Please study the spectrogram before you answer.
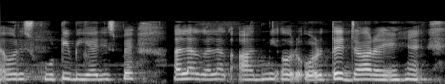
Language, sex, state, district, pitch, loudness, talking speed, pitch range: Hindi, female, Uttar Pradesh, Shamli, 235 Hz, -16 LUFS, 175 wpm, 230-245 Hz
